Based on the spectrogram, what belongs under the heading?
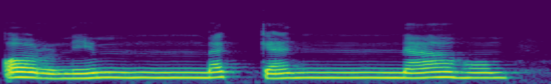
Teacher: noon here is going to have a shadda, meaning that it is also going to have ghunna. So allow this to go up into the nose and spend a little bit of time on this noon.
